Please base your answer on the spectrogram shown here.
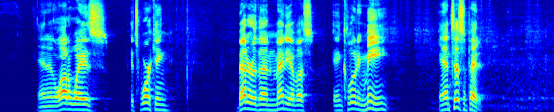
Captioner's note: laughter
